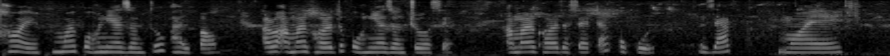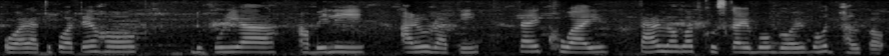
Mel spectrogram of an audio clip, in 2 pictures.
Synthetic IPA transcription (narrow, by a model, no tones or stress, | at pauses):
hɔjmojpɔɦunijazɔntʊbʱalpaʊ̃ | aɹuamaɹɡʱɔɹɔtʊpɔɦunijazɔntɹʊasɛ | a̰maɹɡʱɔɹɔtasɛɛtakukuɹ | zak̚ | mɔj | pɔwaɹatipɔwatɛɦɔkdupuɹijaabeli | aɹuɹati | tajkʰuwajtaɹlɔɡɔtkʰuskaɹibɔɡojboɦut̚bʱalpaʊ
